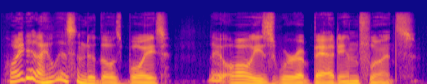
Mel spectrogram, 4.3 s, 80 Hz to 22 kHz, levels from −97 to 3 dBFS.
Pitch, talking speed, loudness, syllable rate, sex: 140 Hz, 180 wpm, -16 LUFS, 5.2 syllables/s, male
